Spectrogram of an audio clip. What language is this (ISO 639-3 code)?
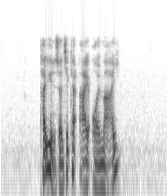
yue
